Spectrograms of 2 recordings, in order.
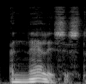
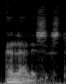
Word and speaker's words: analysis: 名詞はね、分析という名詞は、 analysis とアクセントがあります。 analysis と。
